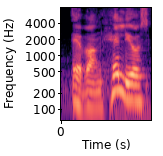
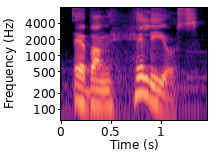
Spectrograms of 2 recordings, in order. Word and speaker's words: evangelios: Evangelios is masculine and plural because of the ending os.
